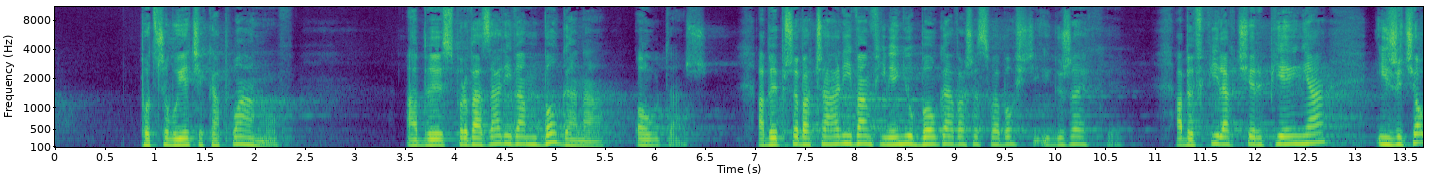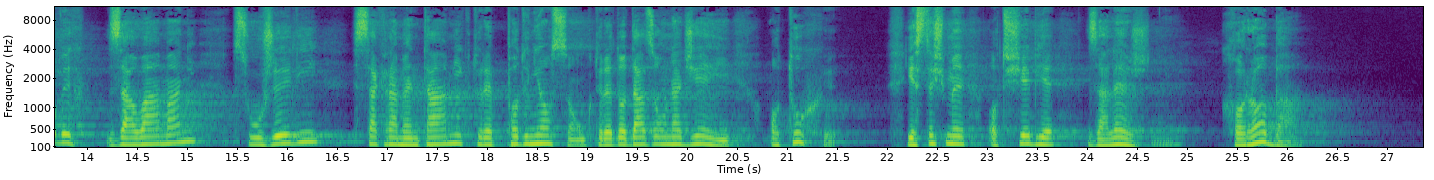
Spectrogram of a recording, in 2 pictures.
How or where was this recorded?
large echoing room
